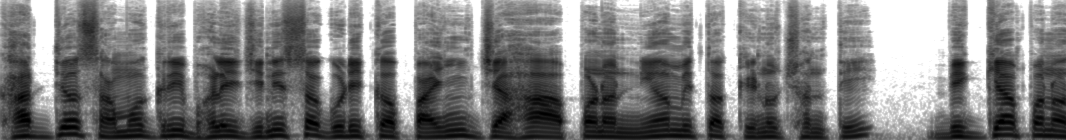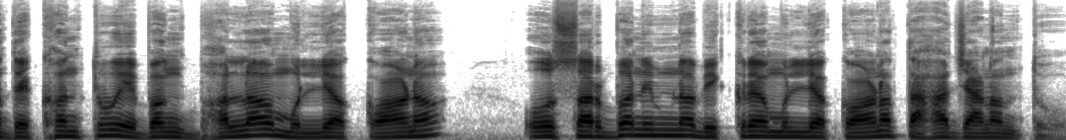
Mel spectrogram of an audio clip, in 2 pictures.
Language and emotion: Odia, neutral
